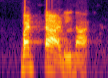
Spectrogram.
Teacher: நிலைமொழியில் உள்ள உகரம் கெட்டு வருமொழியில் உள்ள உயிரெழுத்து நின்று மெய்யுடன் இணையும் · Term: குற்றியல் உகர புணர்ச்சி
